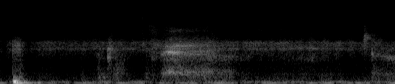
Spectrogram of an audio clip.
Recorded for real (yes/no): no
